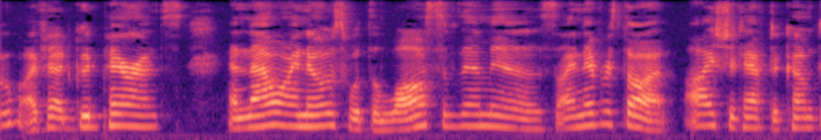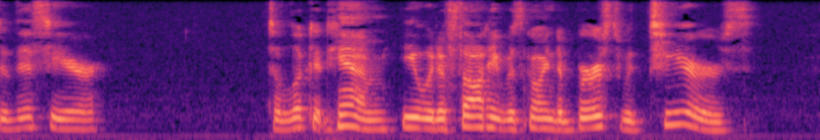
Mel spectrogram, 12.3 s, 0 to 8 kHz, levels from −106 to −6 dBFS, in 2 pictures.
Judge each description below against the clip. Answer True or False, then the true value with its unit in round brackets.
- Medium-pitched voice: True (180 Hz)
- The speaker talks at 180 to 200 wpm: True (190 wpm)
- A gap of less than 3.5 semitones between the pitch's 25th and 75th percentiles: False (4.2 semitones)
